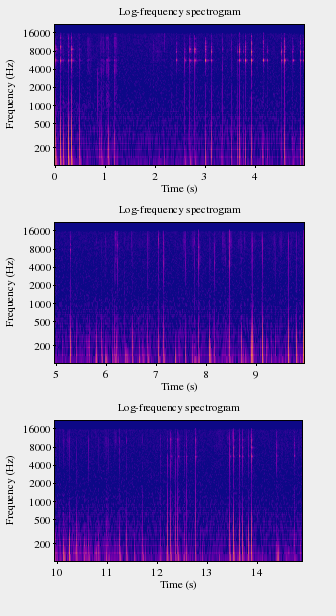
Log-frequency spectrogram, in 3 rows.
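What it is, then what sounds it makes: Glass perfume bottle. A tall, rectangular clear glass perfume bottle with a gold cap, hollow and partly filled, is held in the hands and tapped along its glass body with fingertips and short nails. About 38 quick, dry taps land in an irregular stream, each with a soft low thump and a faint bright glassy tick. The taps die away almost instantly with no lingering ring.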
